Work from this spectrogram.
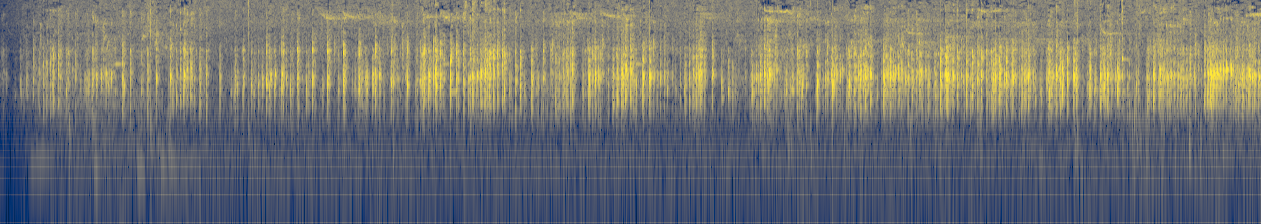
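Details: Forest green tree frogs calling in Yoshitani, Japan, in June: a dense, continuous chorus of rattling, chattering croaks centred in the mid range, overlapping callers with short clicking bursts throughout.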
